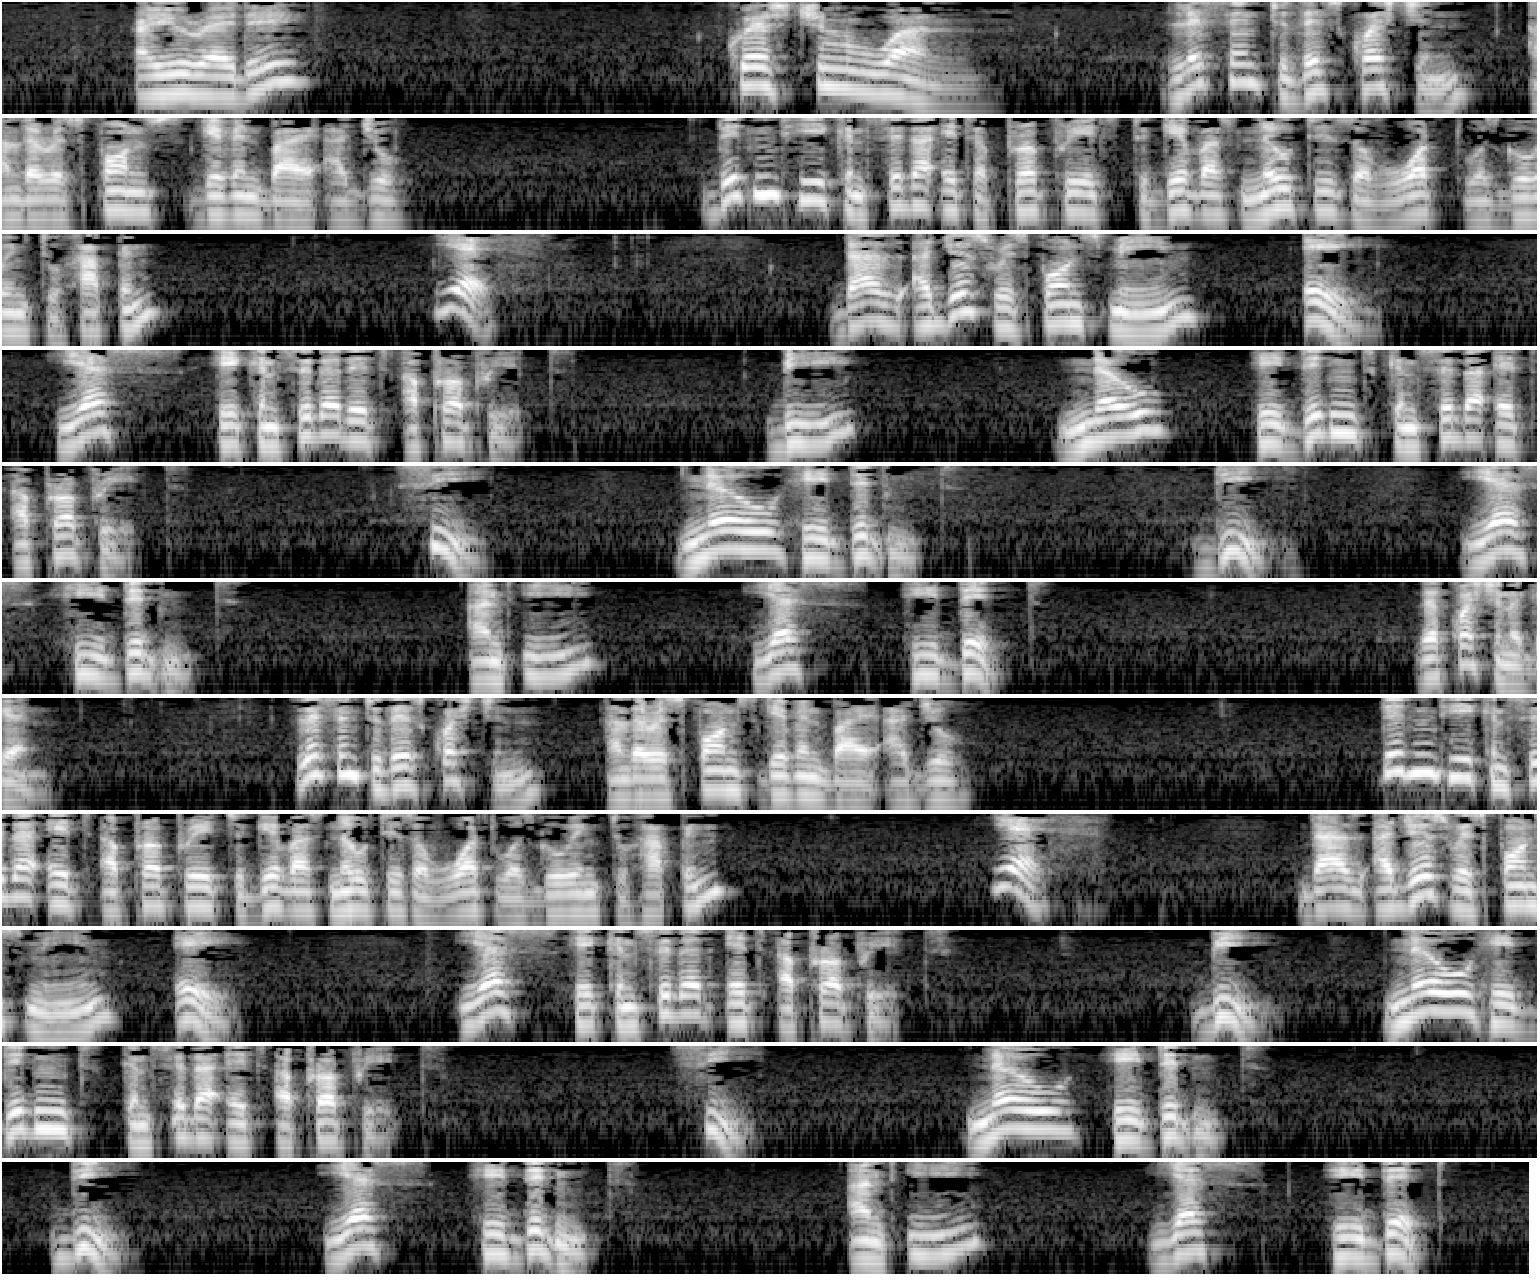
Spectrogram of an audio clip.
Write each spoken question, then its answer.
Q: Does Ajo's response mean A, yes, he considered it appropriate?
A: The response means A. Yes, he considered it appropriate. And E. Yes, he did.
